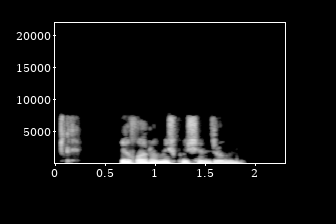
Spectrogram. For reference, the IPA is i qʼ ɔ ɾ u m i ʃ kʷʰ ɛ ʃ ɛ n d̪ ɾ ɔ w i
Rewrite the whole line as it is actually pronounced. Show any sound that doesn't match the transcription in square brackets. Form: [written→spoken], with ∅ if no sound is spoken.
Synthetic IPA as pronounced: i qʼ ɔ ɾ [u→ɔ] m i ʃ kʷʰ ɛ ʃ ɛ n d̪ ɾ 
